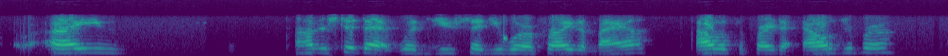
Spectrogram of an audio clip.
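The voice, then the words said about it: Slight Southern drawl. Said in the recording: “a little southern drawl”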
